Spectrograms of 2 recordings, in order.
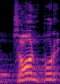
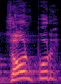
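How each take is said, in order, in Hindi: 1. पहला अक्षर 'john' जैसा सुनाई देता है। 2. पहला अक्षर 'jaun' जैसा सुनाई देता है। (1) "मैं जिस जौनपुर की बात कर रहा हूं वो जौनपुर एमपी में है" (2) "आप जिस जौनपुर की बात कर रहे हैं वो जौनपुर यूपी में है"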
